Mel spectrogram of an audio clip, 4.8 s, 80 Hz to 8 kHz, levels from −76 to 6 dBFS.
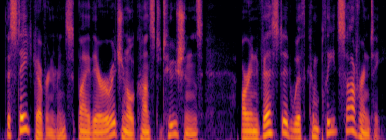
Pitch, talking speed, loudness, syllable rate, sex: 130 Hz, 150 wpm, -18 LUFS, 6.9 syllables/s, male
